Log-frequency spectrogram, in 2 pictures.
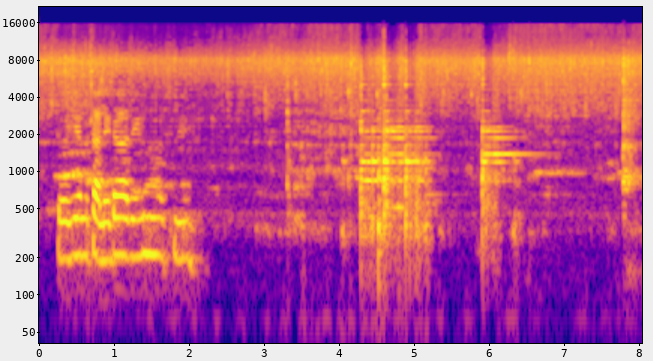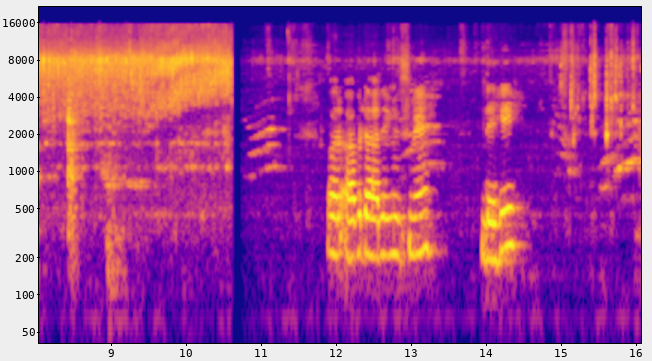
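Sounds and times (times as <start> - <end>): masala sizzling in hot oil: 0.0 - 10.6.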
